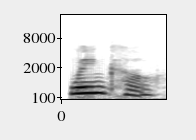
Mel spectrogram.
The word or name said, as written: Winco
